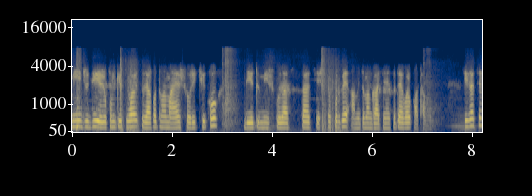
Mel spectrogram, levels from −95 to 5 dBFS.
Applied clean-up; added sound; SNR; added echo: neural mask model RNNoise.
